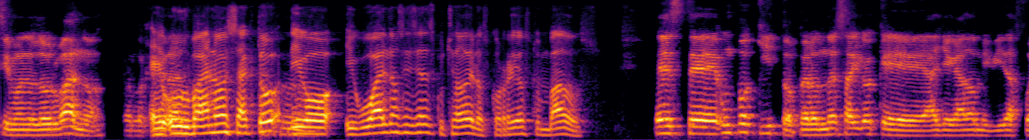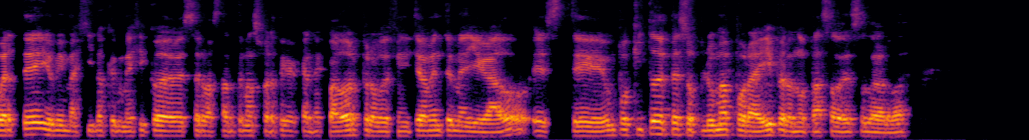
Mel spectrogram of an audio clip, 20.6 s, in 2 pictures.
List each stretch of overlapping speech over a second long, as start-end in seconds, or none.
none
